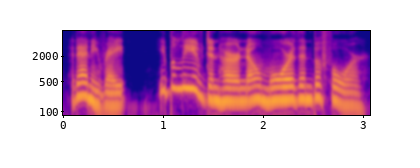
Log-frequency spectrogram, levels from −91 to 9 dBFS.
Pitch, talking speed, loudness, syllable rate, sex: 195 Hz, 215 wpm, -17 LUFS, 6.0 syllables/s, female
